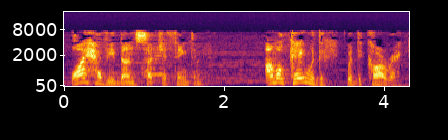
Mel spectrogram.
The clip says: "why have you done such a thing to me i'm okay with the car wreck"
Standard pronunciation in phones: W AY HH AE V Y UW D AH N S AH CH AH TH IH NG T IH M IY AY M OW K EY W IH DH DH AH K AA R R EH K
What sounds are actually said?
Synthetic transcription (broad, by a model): W AY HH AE V Y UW D AH N S AH CH AH TH IH NG T IH M IY AY M OW K EY W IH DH DH AH K AA R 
